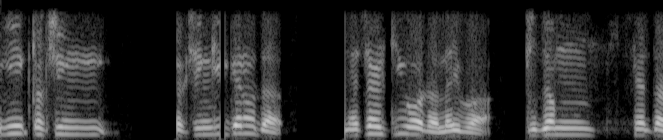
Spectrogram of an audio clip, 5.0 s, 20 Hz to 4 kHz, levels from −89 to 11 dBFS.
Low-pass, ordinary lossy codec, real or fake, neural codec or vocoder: 3.6 kHz; none; real; none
